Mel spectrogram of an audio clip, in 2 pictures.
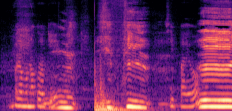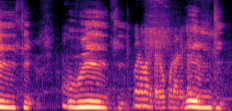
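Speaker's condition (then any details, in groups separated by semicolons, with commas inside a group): Cerebral palsy; severe; severe disability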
